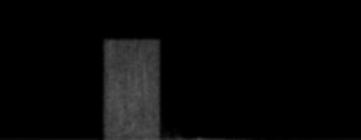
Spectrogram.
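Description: Water splashes as someone wades through it.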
